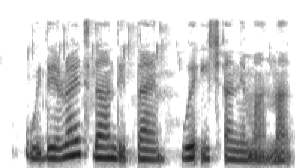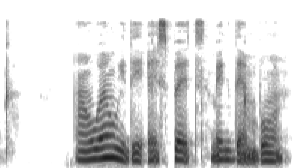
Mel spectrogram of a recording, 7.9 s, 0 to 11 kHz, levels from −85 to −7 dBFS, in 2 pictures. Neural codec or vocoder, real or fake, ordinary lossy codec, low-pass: none; real; none; 7.2 kHz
